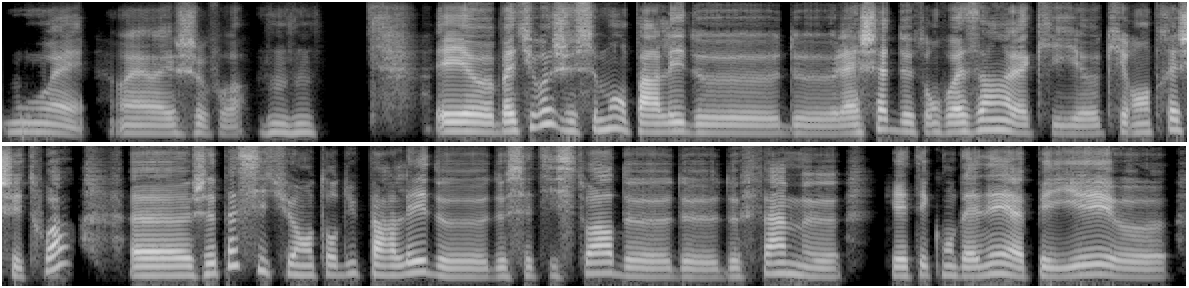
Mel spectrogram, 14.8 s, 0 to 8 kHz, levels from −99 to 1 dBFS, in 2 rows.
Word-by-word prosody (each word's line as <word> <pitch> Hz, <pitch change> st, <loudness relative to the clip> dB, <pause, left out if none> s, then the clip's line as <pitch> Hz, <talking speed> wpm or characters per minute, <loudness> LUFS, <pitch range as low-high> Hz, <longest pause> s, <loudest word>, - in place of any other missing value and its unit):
Mouais. 145 Hz, -1 st, -5 dB, 0.2 s
Ouais, 130 Hz, -1 st, -2 dB
ouais, 125 Hz, 0 st, -4 dB
je 135 Hz, -, -1 dB
vois. 115 Hz, 0 st, -13 dB
Mmh 140 Hz, +2 st, -11 dB, 0.2 s
mh, -, -, -12 dB, 0.8 s
et 155 Hz, 0 st, +7 dB
heu, 150 Hz, -1 st, +3 dB
bah 155 Hz, +2 st, +4 dB
tu 220 Hz, -, 0 dB
vois, 270 Hz, +4 st, 0 dB
justement, 180 Hz, -, +1 dB
on 175 Hz, -, -8 dB
parlait 145 Hz, +1 st, +3 dB
de 130 Hz, -2 st, -4 dB
de 120 Hz, -1 st, -7 dB
la 130 Hz, +1 st, +2 dB
chatte 185 Hz, +6 st, +6 dB
de 150 Hz, -2 st, -3 dB
ton 140 Hz, +1 st, -7 dB
voisin, 165 Hz, +5 st, +1 dB
heu, 130 Hz, -, +3 dB
qui, 125 Hz, -1 st, -6 dB
heu, 120 Hz, +1 st, -5 dB
qui 150 Hz, -, -2 dB
rentrait 145 Hz, +6 st, -2 dB
chez 150 Hz, -4 st, +5 dB
toi. 290 Hz, -, 0 dB, 0.4 s
Heu, 150 Hz, 0 st, +4 dB
je 175 Hz, +4 st, +3 dB
pas 310 Hz, +12 st, -1 dB
si 230 Hz, -8 st, +2 dB
tu 175 Hz, -, -4 dB
as 165 Hz, -, -1 dB
entendu 160 Hz, +3 st, -5 dB
parler 170 Hz, +5 st, +1 dB
de 135 Hz, -3 st, -4 dB
de 140 Hz, -, -5 dB
cette 145 Hz, +1 st, -2 dB
histoire 185 Hz, +6 st, +2 dB
de 135 Hz, -3 st, -4 dB
de 125 Hz, -1 st, -5 dB
de 135 Hz, +2 st, -8 dB
femme, 180 Hz, +3 st, -1 dB
heu, 135 Hz, -1 st, -4 dB, 0.3 s
qui -, -, -10 dB
a -, -, +5 dB
été 145 Hz, +3 st, -5 dB
condamnée 155 Hz, +3 st, +1 dB
à 140 Hz, -, +4 dB
payer, 150 Hz, +4 st, +3 dB
heu, 130 Hz, -2 st, -5 dB
145 Hz, 215 wpm, -23 LUFS, 130-165 Hz, 0.8 s, et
